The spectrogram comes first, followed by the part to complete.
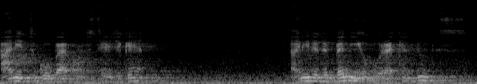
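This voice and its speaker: A man with a Saudi accent at a fairly quick pace, with audible room echo and noticeable background noise. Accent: Saudi Arabian English. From Saudi Arabia, Abha. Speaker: motivational speaker. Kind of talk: motivational keynote speech. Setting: stage with audience. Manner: animated.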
